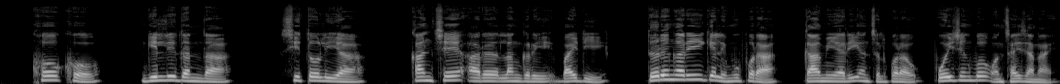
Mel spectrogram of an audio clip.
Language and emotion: Bodo, neutral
